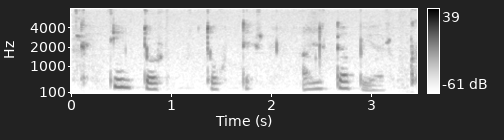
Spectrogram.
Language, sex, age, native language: Icelandic, male, 8, Icelandic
